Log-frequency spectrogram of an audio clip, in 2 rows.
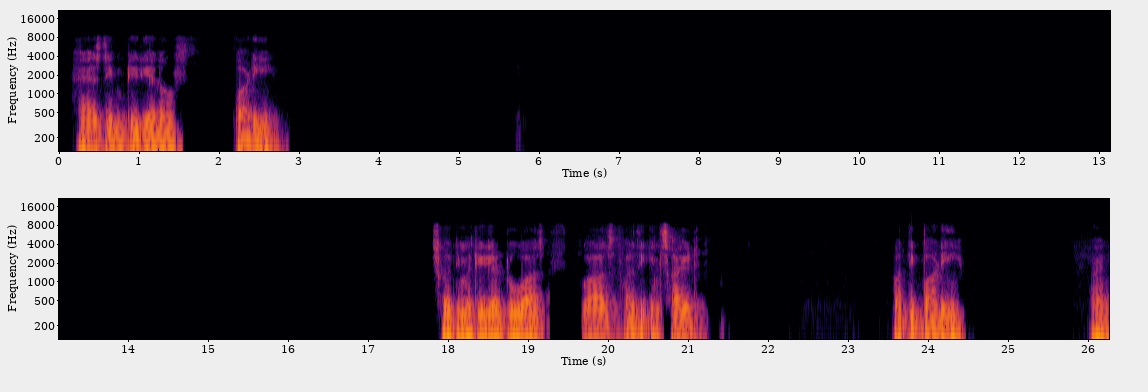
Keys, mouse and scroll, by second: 0.7 Tab, 1.5 click, 2.3 click, 3.0 click, 3.7 click, 5.5 click, 8.6 click, 9.6-11.2 middle drag, 11.2-11.7 scroll up 1, 13.6 click, 14.2-15.9 drag, 16.7 click.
